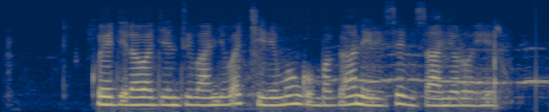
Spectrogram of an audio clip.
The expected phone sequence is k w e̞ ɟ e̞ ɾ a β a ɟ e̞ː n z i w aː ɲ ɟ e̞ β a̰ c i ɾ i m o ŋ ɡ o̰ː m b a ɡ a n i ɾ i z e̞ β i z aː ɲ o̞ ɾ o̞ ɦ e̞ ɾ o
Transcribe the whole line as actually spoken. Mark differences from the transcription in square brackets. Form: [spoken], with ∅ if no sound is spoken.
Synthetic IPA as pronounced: k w e̞ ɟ e̞ ɾ a β a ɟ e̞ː n z i [β] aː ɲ ɟ e̞ β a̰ c i ɾ i m o ŋ ɡ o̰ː m b a ɡ a n i ɾ i z e̞ β i z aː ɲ o̞ ɾ o̞ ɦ e̞ ɾ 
